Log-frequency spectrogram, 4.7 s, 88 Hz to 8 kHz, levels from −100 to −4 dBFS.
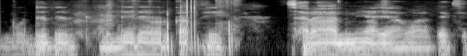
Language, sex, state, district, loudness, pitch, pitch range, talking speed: Hindi, male, Bihar, Araria, -22 LUFS, 85 Hz, 85-90 Hz, 180 wpm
